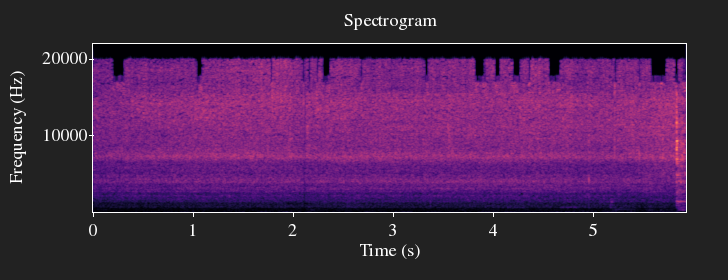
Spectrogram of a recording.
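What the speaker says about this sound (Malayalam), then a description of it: "അതിലേക്ക് ടൊമാറ്റോയും ക്യാപ്സിക്കവും കൂടെ ഇട്ട് നമുക്ക് വഴറ്റാം." Tomato and capsicum sauté in a pan for a cauliflower and capsicum kurma, giving a steady, loud sizzle and hiss that runs unbroken with no talk.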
